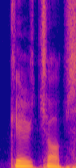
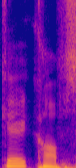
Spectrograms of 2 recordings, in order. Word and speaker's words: Kirchhoff: understanding the man about kirchoff's law or kirchoff's laws and that is a german pronunciation kirchoff if you want to pronounce in english this is kirkoff's laws so kirchhoff that is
